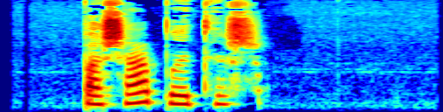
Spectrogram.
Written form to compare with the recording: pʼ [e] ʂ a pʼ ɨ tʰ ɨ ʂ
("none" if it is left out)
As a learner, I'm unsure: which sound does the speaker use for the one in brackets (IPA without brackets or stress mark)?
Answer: a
